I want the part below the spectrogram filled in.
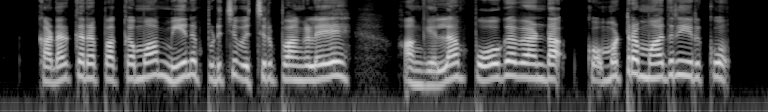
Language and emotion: Tamil, disgusted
